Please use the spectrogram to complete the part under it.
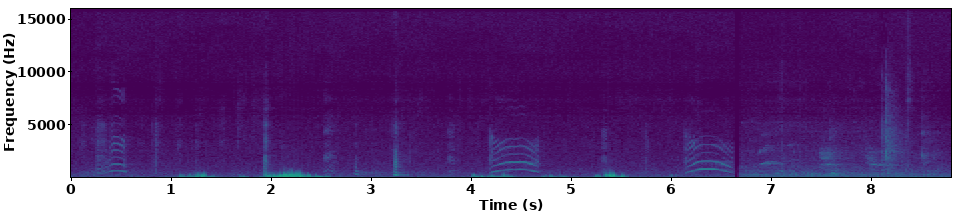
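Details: Newborn kittens on their first day indoors, rescued strays, meowing for their mother and for food: high thin arched mews around 0.5, 4.5 and 6.5 seconds, each rising then falling, with low handling thumps and rustling between calls.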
